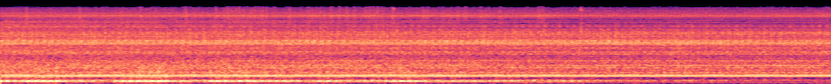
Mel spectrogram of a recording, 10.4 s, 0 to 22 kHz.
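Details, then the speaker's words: Home-built Gingery milling machine cutting a 6-inch aluminium pulley, not bolted to the bench, spindle freshly shimmed and running a bit warm, gibs adjusted: a steady motor whine with a pulsing hum and faint chatter from setup vibration. "As you can hear, there's some vibration going on through this setup also."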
